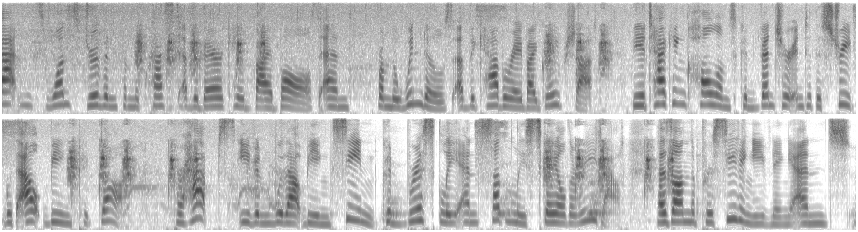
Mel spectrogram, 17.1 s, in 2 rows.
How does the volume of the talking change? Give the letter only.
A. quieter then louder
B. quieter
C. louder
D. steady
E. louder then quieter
D.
